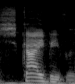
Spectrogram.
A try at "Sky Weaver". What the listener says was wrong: Weaver. You're saying beaver. Weaver. Weaver. Sky Weaver. Like a sky sower.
